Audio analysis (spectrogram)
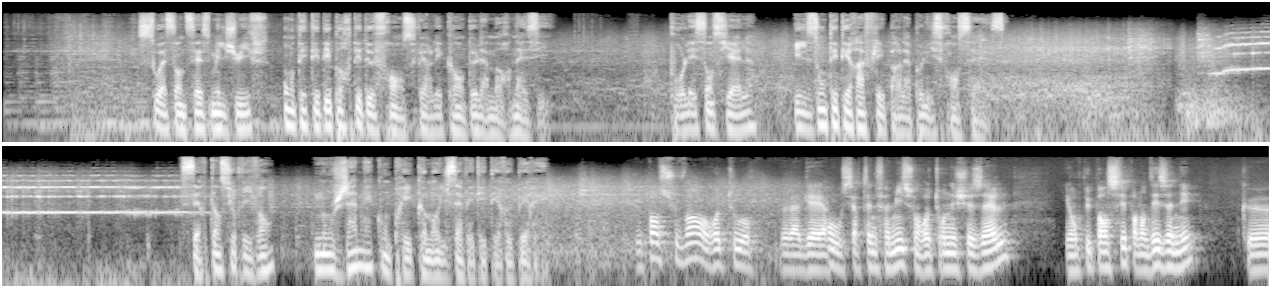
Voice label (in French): documentaire, Voix off documentaire; QUAND VICHY ESPIONNAIT LES FRANCAIS dramatique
